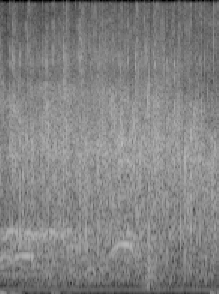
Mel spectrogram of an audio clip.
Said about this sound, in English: Oh, let me try this side over here because you guys missed it completely. How about a little clap on that one?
